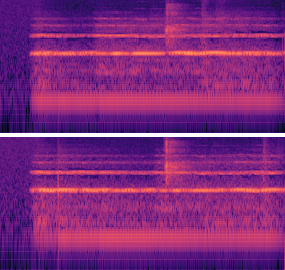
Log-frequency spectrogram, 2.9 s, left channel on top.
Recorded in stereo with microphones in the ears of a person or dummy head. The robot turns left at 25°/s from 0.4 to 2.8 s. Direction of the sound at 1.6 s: 80° right.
